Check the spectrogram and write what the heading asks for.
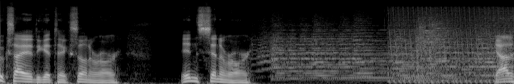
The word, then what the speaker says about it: Incineroar: Incineroar.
